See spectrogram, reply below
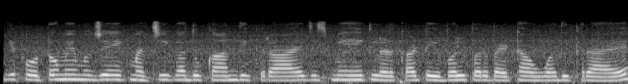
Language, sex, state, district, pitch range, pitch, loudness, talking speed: Hindi, female, Bihar, West Champaran, 195-215 Hz, 205 Hz, -13 LUFS, 200 wpm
